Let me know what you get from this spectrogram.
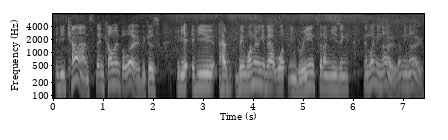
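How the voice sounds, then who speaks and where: A man's voice: a little high, a little fast, slight background noise. A young Australian man with a mild accent hosting a live cooking stream, chatting loosely with fillers while he answers viewer questions. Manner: rambling and relaxed, frequent ums, laughs often. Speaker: cooking channel host.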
